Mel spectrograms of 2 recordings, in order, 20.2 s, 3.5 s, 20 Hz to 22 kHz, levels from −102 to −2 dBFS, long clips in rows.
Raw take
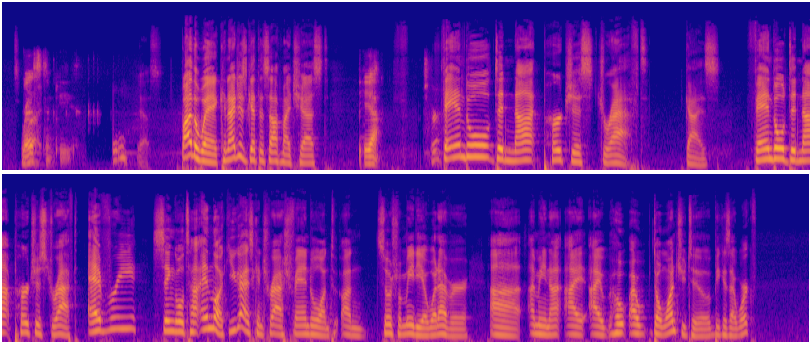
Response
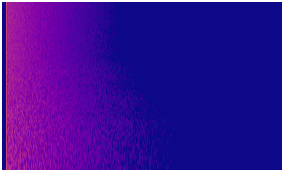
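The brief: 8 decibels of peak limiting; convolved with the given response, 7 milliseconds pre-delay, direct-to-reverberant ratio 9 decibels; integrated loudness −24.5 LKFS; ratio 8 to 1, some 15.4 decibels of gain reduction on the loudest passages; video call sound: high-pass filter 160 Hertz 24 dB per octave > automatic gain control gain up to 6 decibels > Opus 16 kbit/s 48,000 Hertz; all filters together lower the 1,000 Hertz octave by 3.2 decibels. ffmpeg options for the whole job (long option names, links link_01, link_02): -filter_complex "[0:a]equalizer=frequency=1000:width_type=o:gain=-4.5,acompressor=threshold=-36dB:ratio=8,alimiter=level_in=7.5dB:limit=-24dB:level=0:latency=1,volume=-7.5dB,asplit=2[link_01][link_02];[1:a]atrim=start_sample=2205,adelay=7[link_03];[link_02][link_03]afir=irnorm=-1:irlink=0,volume=-7.5dB[link_04];[link_01][link_04]amix=inputs=2:normalize=0,highpass=frequency=160:width=0.5412,highpass=frequency=160:width=1.3066,dynaudnorm=maxgain=6dB,volume=17dB" -ar 48000 -c:a libopus -b:a 16k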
